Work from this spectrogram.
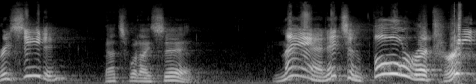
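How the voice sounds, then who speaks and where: A man uses a put-on character voice, raised and projected, at an extremely high pitch. He speaks at a very slow pace. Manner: cheeky, sassy.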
